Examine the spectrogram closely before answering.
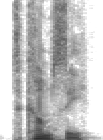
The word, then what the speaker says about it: Tecumseh: on March 21st at the Indian Crossing Trails Park in Tecumseh. Tecumseh. Yeah, that's how you pronounce it.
